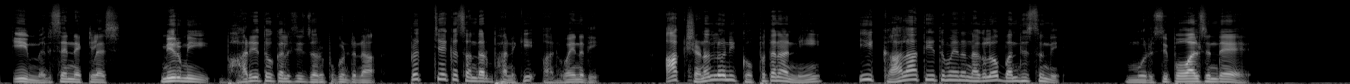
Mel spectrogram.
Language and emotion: Telugu, happy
